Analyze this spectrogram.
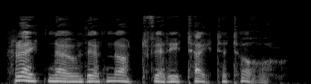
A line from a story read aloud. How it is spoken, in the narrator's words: the captain said sadly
